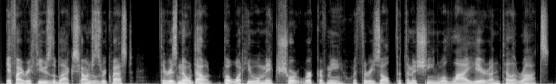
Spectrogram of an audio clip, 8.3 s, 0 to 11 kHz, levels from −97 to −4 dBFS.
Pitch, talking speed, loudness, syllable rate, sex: 115 Hz, 230 wpm, -20 LUFS, 5.7 syllables/s, male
